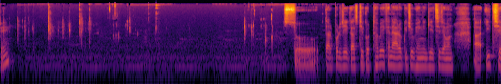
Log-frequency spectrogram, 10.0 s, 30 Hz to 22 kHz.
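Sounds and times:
keyboard keys clicking: 0:00.3 - 0:03.2, 0:04.8 - 0:05.6.

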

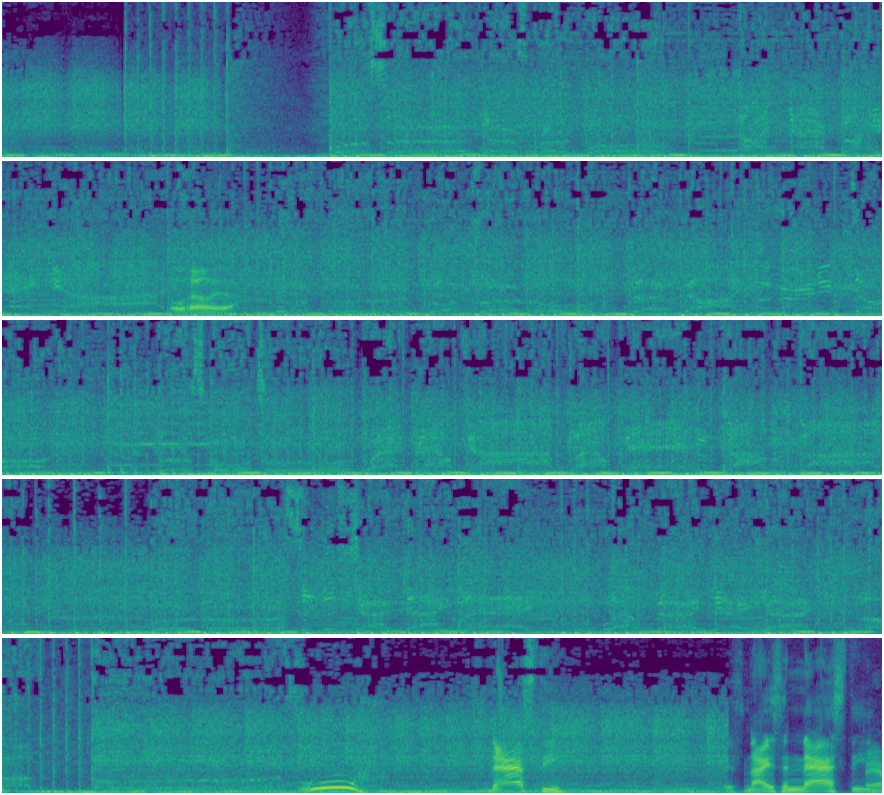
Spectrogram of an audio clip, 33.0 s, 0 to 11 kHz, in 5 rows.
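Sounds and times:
heavy metal song: 0:00.0 - 0:33.0.

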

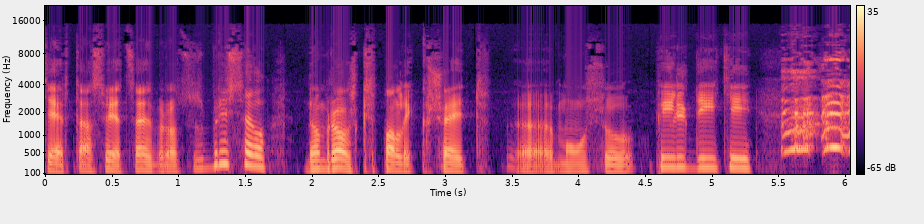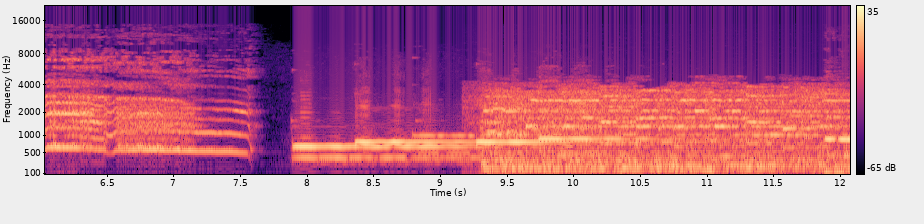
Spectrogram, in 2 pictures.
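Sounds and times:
rooster crowing: 0:05.5 - 0:07.8.

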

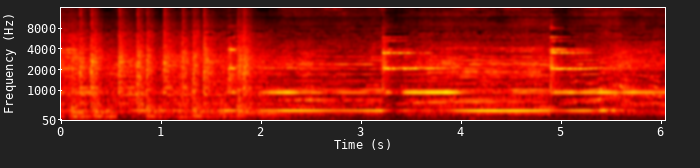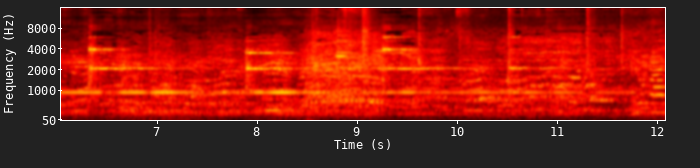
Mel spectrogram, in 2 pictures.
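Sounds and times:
bell ringing: 0:00.0 - 0:00.8, 0:01.4 - 0:12.0
steady held musical note: 0:00.0 - 0:12.0.

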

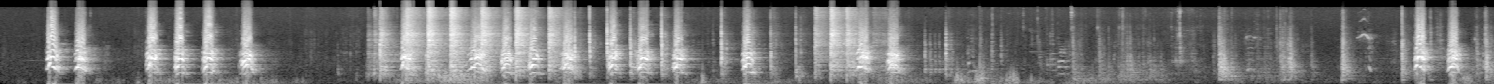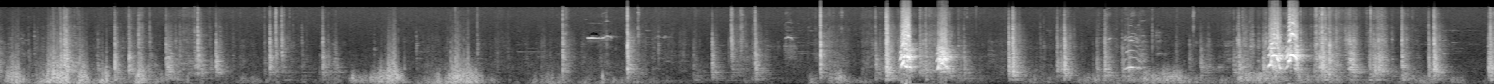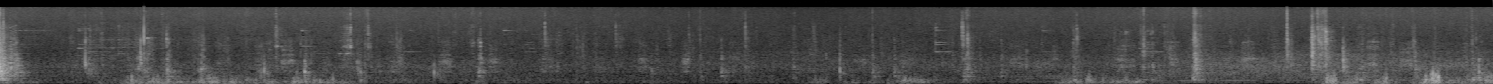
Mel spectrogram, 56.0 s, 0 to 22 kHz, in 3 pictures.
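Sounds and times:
dog barking in quick bursts: 0:00.6 - 0:03.4, 0:05.0 - 0:09.6, 0:10.6 - 0:11.5, 0:17.6 - 0:18.4, 0:29.9 - 0:30.8, 0:34.5 - 0:35.1
thuds: 0:04.5 - 0:12.7, 0:13.4 - 0:23.0, 0:25.4 - 0:37.7.

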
